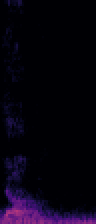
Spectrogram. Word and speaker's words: Yahweh: that is there in who we call Yahweh this is the Hebrew pronunciation of his name that came out of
